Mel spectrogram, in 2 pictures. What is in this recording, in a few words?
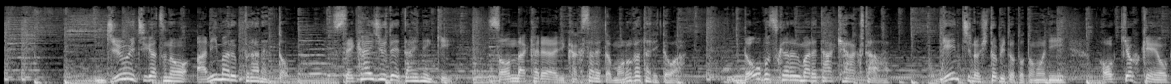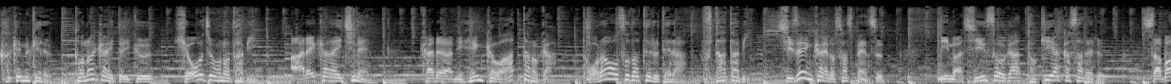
Japanese; Highlights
